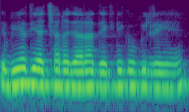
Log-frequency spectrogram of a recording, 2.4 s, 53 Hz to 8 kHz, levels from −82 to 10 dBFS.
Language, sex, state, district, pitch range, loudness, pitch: Hindi, male, Chhattisgarh, Kabirdham, 160-175 Hz, -13 LUFS, 165 Hz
